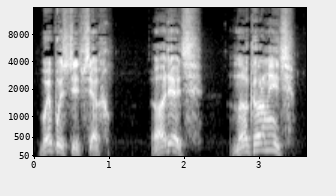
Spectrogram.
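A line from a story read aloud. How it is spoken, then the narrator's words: Sharp shout. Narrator (Russian): резко выкрикнул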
